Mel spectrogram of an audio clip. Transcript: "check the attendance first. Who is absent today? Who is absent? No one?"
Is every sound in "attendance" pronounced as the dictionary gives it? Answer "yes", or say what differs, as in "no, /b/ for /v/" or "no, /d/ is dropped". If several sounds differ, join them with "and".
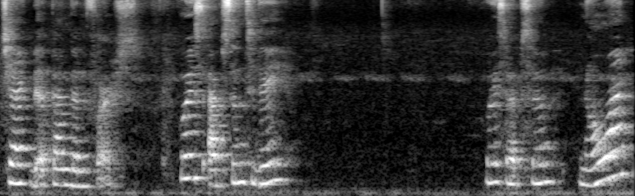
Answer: no, /s/ is dropped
